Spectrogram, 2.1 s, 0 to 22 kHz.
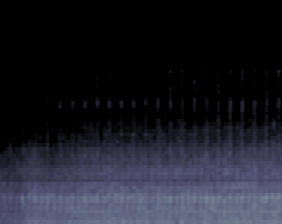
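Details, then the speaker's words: Freshly rebuilt Toyota 22RE four-cylinder truck, warmed up, on a drive around the block: even, steady engine hum with no knocks, ticks or rattles; good power, smooth acceleration throughout, no weird noises. "feels like it's got good power smooth acceleration throughout no weird noises"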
